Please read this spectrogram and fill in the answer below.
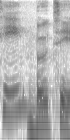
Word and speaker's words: Buti: Buti. That's what I thought. Okay. And I thought, okay, I've never heard of this before. Yeah. And it may be very popular. I don't know, but I had never heard of it.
